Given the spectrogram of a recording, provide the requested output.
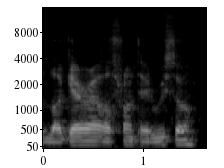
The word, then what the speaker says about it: La guerra al fronte russo: aren't you going to roll your R's? La guerra.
